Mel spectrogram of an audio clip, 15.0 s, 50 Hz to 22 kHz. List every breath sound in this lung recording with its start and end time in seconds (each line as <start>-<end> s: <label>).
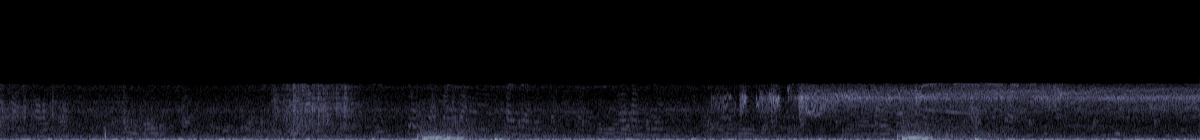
5.14-6.11 s: inhalation
5.14-6.11 s: crackles
11.21-11.95 s: inhalation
